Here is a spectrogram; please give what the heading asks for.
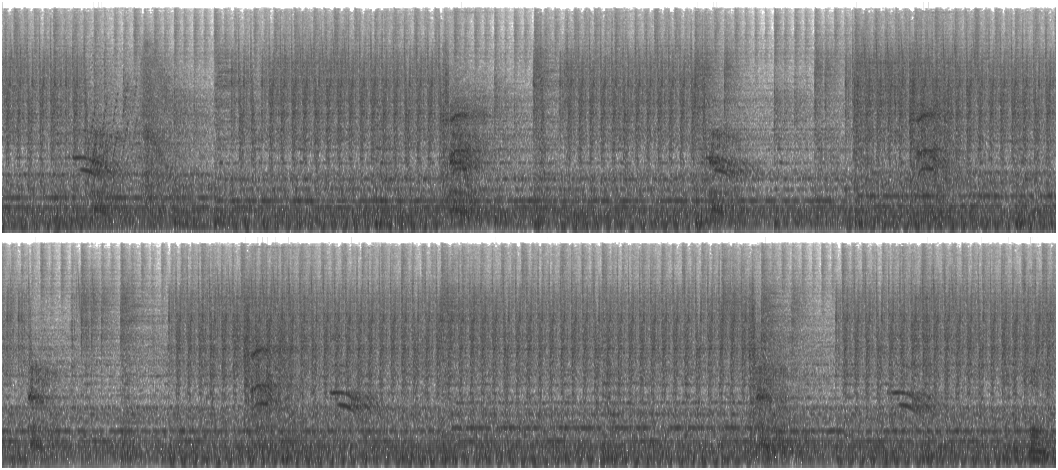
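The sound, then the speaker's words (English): Gunfire in a video game, shot by a player aiming from a swerving vehicle that keeps getting bumped, with sharp shots scattered through a dense, loud, continuous wash of game noise. “Just so hard to aim this damn gun.”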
